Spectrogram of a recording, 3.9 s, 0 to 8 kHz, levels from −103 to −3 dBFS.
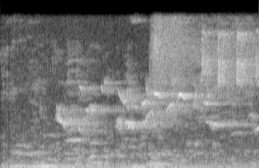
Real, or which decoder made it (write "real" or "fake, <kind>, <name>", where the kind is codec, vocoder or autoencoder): real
